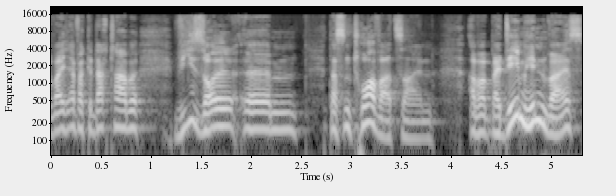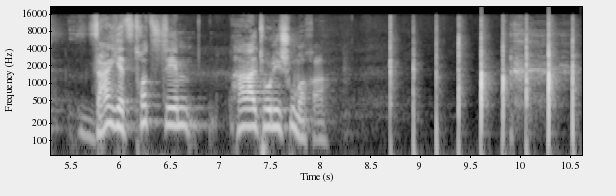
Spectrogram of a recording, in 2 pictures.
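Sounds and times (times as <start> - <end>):
speech: 0.0 - 8.2
rhythmic hand claps in a football quiz show: 8.7 - 10.6.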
